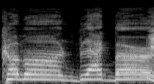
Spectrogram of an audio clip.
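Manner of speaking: mock yelling. Speaker recounts a man yelling while his girlfriend gave birth, retelling a yell. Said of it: "he would yell".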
